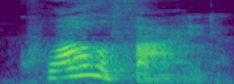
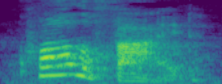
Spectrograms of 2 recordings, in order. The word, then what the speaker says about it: qualified: those one more time qualified qualification notice how my voice goes up in pitch on the strong syllable in these two words imitate that imitate the changing pitch qualified qualification good paying attention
